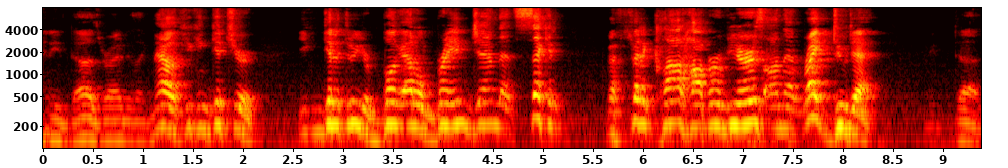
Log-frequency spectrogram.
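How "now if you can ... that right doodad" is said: raised, annoyed, exasperated commanding voice. Retelling a man's orders to Smithers, in a retold raised voice. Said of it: "he raises his voice and says".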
